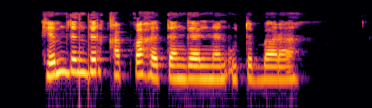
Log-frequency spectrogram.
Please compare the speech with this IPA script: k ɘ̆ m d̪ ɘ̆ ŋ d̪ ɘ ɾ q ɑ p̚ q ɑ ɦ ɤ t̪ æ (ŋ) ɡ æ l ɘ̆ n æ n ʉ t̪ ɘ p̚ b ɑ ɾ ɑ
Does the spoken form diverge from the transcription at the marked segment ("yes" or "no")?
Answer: no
